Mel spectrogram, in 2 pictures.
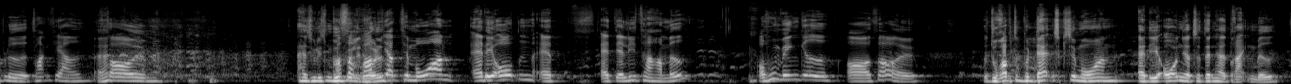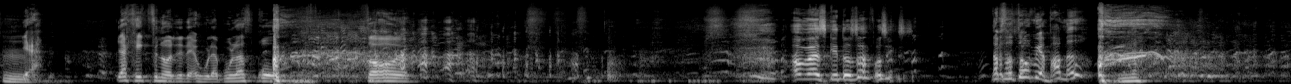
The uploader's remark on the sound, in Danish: LIVE fra Comedy Zoo Aarhus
